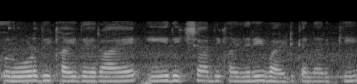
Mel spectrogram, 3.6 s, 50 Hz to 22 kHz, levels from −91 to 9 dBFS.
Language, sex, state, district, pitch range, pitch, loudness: Hindi, female, Bihar, Gopalganj, 205-220 Hz, 210 Hz, -26 LUFS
